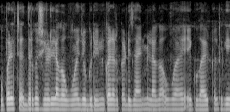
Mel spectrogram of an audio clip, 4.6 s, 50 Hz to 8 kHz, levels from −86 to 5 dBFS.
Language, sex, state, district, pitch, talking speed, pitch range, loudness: Hindi, male, Uttar Pradesh, Deoria, 130 Hz, 285 wpm, 125-135 Hz, -20 LUFS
